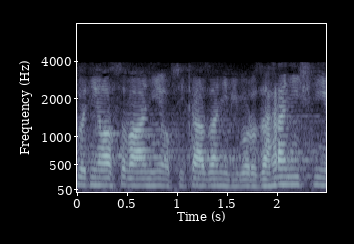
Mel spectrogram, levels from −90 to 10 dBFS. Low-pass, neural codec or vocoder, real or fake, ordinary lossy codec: 7.2 kHz; none; real; AAC, 16 kbps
